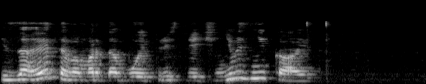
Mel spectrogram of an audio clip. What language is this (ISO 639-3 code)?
rus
